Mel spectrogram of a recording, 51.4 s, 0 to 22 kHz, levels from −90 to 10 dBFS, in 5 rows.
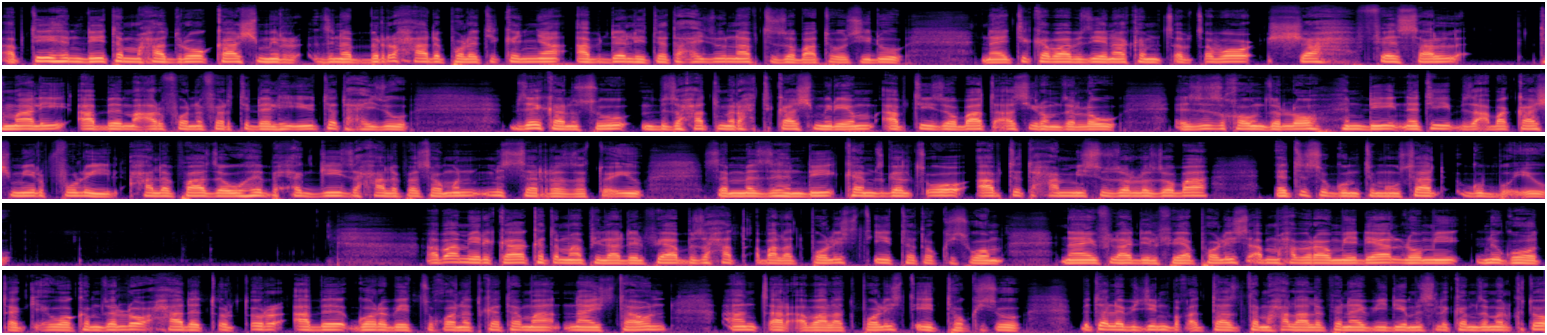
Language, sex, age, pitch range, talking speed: Amharic, male, 60-79, 140-155 Hz, 110 wpm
